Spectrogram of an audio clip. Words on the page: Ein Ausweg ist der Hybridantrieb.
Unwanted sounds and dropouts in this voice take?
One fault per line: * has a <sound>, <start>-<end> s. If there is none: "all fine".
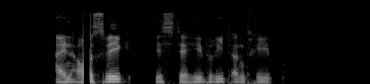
* has a dropout, 0.8-0.9 s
